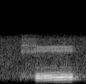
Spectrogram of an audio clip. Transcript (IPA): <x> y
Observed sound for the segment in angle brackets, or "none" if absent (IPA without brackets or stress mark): h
